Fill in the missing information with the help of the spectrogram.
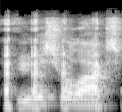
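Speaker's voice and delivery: God insisting he relax; voicing God. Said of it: "God's like".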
